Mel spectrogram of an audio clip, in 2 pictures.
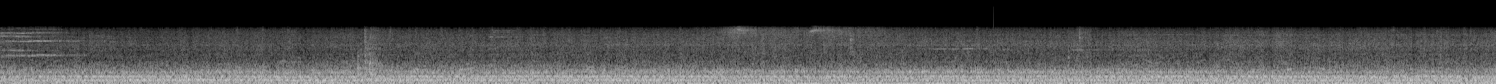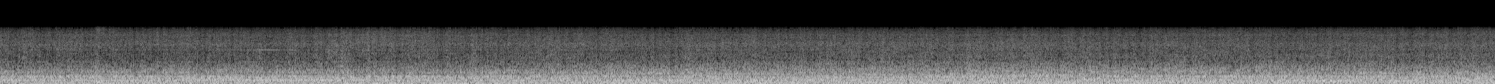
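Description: Passenger train pulling out of a station, heard from aboard: a steady low drone from the running gear and traction, with a few faint high squeaks in the first several seconds.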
